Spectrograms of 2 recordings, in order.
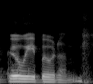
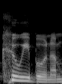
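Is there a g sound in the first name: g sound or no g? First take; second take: g sound; no g. First: The first name has a g sound. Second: The first name has no g sound. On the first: The speaker calls it wrong. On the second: The speaker calls it right.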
